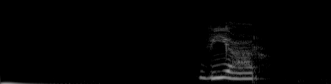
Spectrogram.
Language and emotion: Russian, neutral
